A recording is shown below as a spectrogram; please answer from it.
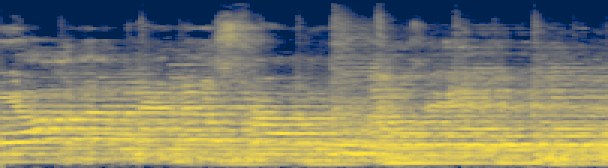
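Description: A male baritone singing a jazz vocal through a microphone with a big band behind him: horns, piano, guitar and double bass.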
